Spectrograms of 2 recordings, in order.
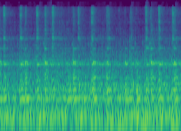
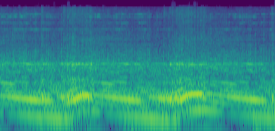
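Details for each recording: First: Yamaha Banshee two-stroke shortly after cold first-kick start: lumpy, burbling idle with uneven popping pulses and some smoke; running rich, choke seemingly held on permanently. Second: Yamaha Banshee two-stroke ATV, warmed up: buzz rising and falling about once a second in clean, even blips, revving out freely with no bog once the parking brake, which was acting like a permanent choke, is released.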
